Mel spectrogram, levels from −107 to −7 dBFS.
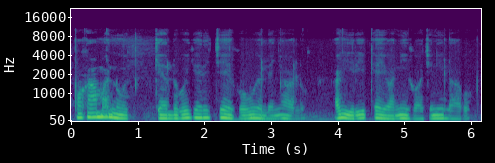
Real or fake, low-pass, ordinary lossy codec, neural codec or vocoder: real; none; none; none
